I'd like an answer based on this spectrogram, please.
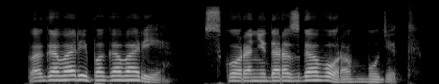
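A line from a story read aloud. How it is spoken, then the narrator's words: Mocking snort. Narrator (Russian): хмыкнул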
